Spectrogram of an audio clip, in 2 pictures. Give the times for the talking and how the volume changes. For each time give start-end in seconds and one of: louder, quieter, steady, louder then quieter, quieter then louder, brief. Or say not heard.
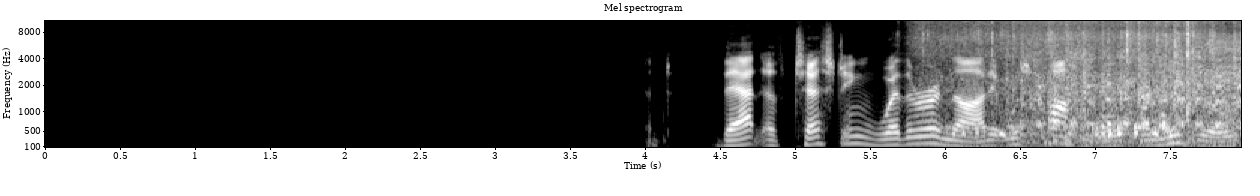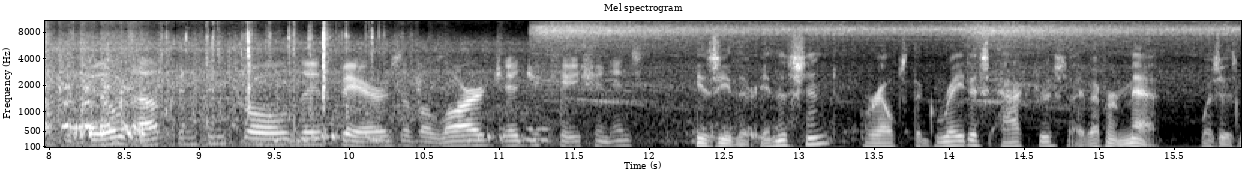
4.0-15.9 steady.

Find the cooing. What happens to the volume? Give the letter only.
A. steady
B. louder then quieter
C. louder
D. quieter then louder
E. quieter
E.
